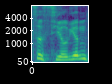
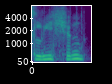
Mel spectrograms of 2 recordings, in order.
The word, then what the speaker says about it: Cilician: Yeah, I always think it's Sicilian fleet. Yes. Cilician fleet. I learned how to say it once, and I've been like, actually, it's Cilician. And I would have always said Cilician.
